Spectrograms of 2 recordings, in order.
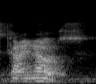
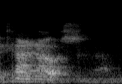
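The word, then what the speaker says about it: καινός: that's a diphthong and a diphthong will give you one syllable so a diphthong is not two syllables so the word over here chinos is broken right there where my accent mark is i'll face it apart it's kynose it's gonna be kynose and the i alpha iota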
